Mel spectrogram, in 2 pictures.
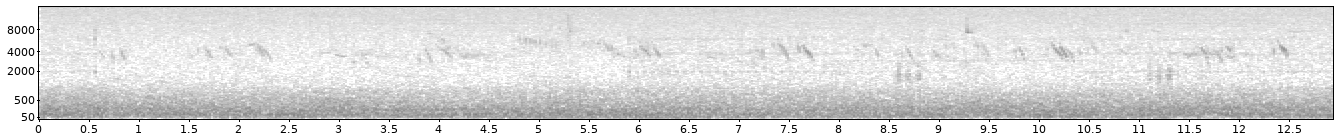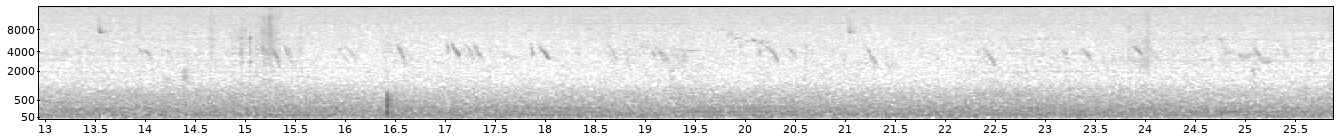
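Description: Small birds chirping in short, high calls scattered over a steady low rumble of outdoor noise, with one sharp click about sixteen seconds in.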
